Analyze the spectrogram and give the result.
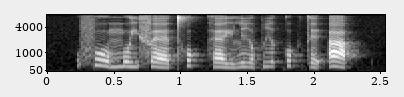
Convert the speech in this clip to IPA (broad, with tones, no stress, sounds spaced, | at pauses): f oː˥˨ m o˧ j f ɛː˧˩ t̪ʰ o˥˨ k̚ h ɛː˧˩ j l i˧˩ ə̯ p i˧ ə̯ k o˥˨ k̚ s e˧˩ ʔ a˥˨ p̚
